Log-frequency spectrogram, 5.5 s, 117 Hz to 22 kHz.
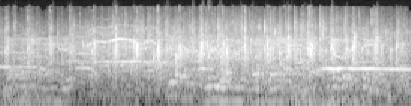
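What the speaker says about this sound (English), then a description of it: "Fans for both schools stand up and cheer as Adelphi comes out of the dugout for the final time." Softball fans of both schools cheer and applaud at the 2022 Division II softball championship game between Adelphi and Seton Hill, a sustained crowd roar with clapping as a commentator talks over it.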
